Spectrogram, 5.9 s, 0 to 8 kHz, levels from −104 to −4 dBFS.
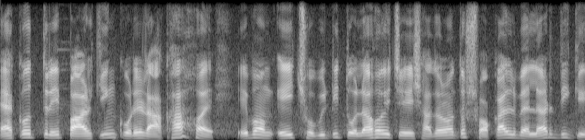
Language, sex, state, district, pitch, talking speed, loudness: Bengali, male, West Bengal, North 24 Parganas, 190 Hz, 135 wpm, -20 LUFS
